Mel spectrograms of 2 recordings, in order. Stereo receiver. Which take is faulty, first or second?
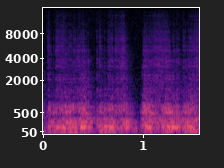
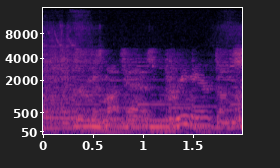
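first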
